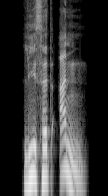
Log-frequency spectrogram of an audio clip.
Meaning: second-person plural subjunctive II of anlassen
- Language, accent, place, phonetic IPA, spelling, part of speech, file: German, Germany, Berlin, [ˌliːsət ˈan], ließet an, verb, De-ließet an.ogg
